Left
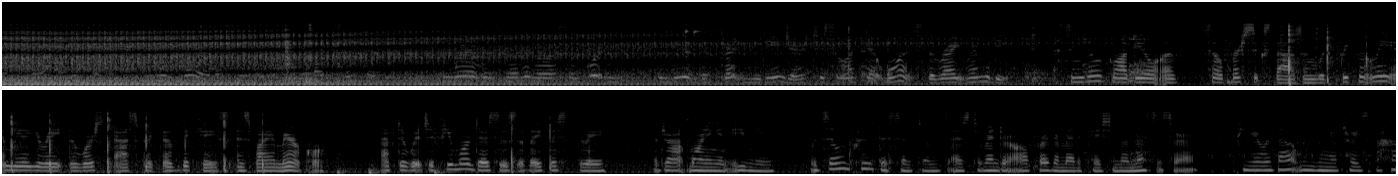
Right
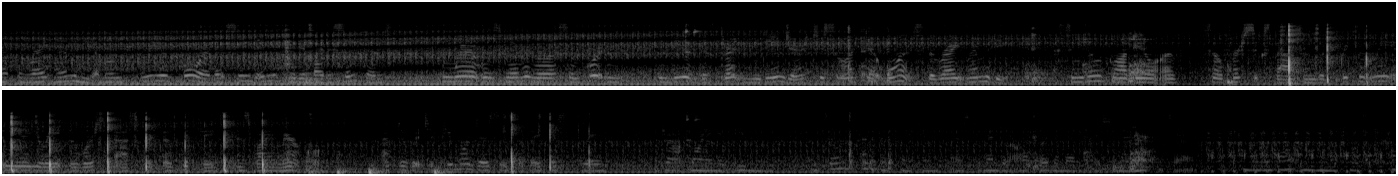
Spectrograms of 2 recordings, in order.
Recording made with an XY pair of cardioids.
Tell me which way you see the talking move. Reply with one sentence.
In this clip you hear the talking go from the right side to the left.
